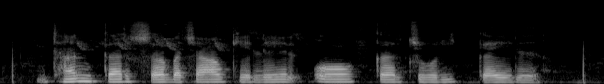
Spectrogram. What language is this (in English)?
Maithili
